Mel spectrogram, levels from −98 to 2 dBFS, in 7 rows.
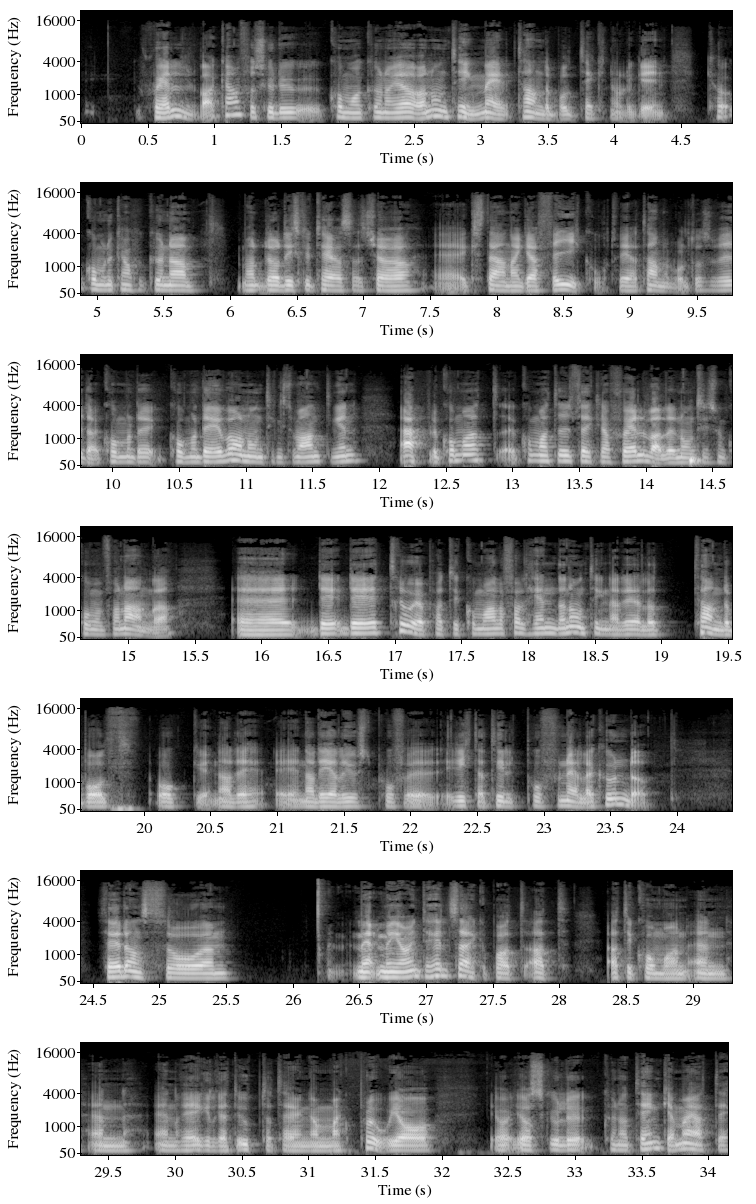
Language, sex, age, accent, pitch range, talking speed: Swedish, male, 30-49, native, 125-150 Hz, 190 wpm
